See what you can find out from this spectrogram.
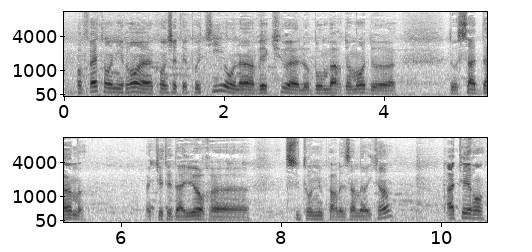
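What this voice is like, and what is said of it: Light Iranian accent. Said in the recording (French): “Vous avez un léger accent. ... Alors, je suis iranien.”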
